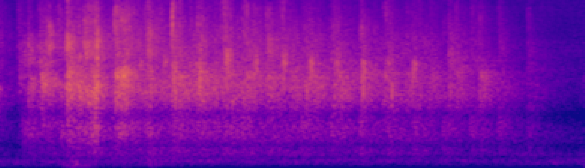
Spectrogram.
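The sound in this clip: Audience applause welcoming a speaker at a Texas real property law seminar: dense, sustained clapping from many hands that holds steady, then thins and fades toward the end.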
